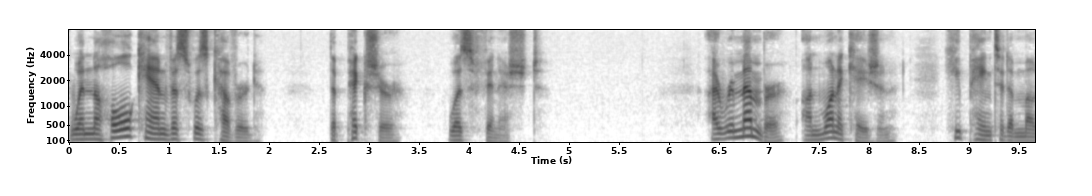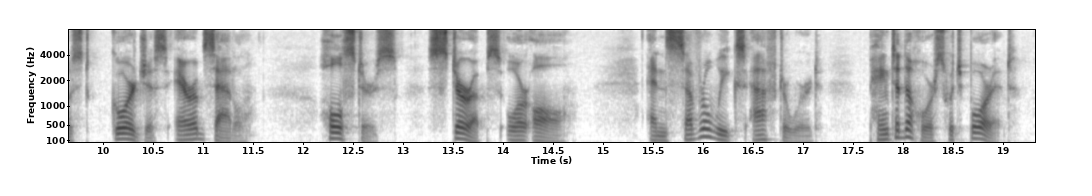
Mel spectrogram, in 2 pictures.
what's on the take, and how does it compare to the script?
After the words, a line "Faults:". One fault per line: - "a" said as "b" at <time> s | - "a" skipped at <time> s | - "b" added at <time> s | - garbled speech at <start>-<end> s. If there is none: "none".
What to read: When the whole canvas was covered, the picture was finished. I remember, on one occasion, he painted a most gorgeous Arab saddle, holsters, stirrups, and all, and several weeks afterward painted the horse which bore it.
When the whole canvas was covered, the picture was finished. I remember, on one occasion, he painted a most gorgeous Arab saddle, holsters, stirrups, or all, and several weeks afterward painted the horse which bore it.
Faults:
- "and" said as "or" at 14.0 s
